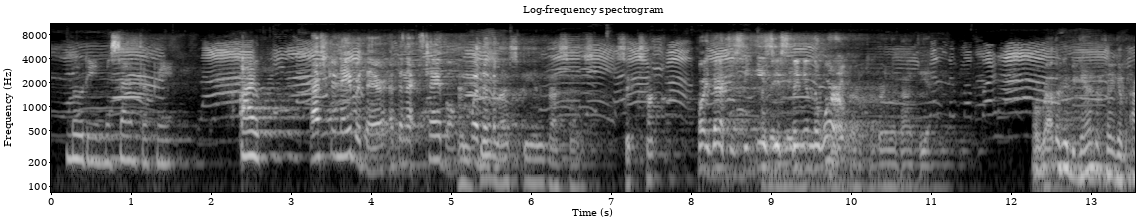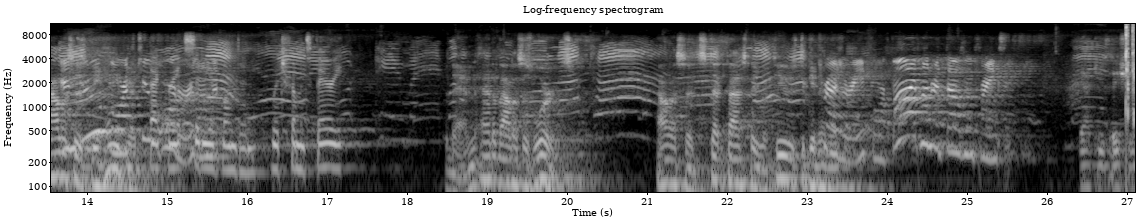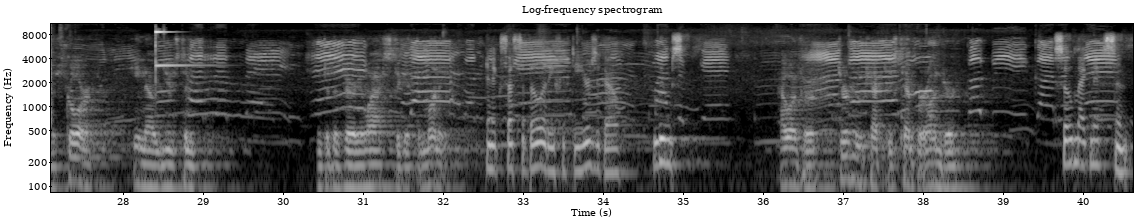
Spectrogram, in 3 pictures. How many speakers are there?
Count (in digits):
8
